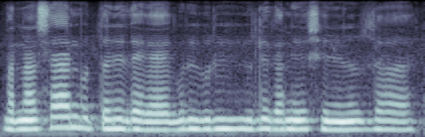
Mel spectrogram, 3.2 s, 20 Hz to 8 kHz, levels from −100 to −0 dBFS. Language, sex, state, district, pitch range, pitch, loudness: Chakma, female, Tripura, Unakoti, 185-205 Hz, 195 Hz, -12 LUFS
